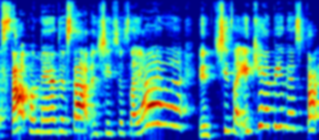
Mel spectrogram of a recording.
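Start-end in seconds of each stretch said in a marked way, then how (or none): 0.0-1.4 louder, higher shout of stop; loud pleading yell; urgent calling. Retold or imitated. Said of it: "Jason's like". 2.1-2.7 high, loud short scream; sudden high yelp; panicked scream. Retold or imitated. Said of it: "She starts freaking out". 3.6-4.8 much higher, frantic voice; higher panicky plea; panicking. Retold or imitated. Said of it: "She starts freaking out".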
